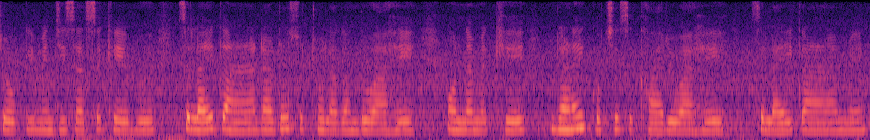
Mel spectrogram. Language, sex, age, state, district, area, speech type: Sindhi, female, 30-45, Rajasthan, Ajmer, urban, spontaneous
